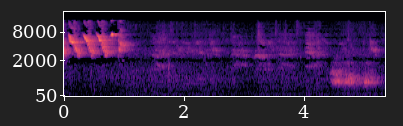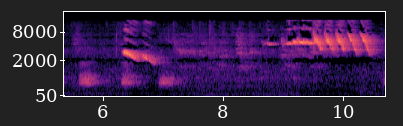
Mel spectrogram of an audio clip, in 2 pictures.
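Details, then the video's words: Green-winged saltator kept in good care, singing in response: bursts of fast high notes at start and end, with a loud downslurred whistle and some lower soft notes between. "TRINCA FERRO MANDRAKE BEM TRATADO RESPONDE COM ALEGRIA"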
